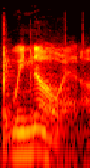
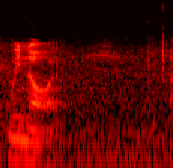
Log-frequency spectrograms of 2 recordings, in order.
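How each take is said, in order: First: "we know it" said loud and falling; loud declaration before the hushed echo; loud first take. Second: Soft, slow, breathy repeat of the phrase; quiet repeat. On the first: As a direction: hit "we know it" loudly with a falling close. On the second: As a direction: drop to a slow near-whisper on We know it. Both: Shown as a demonstration.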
